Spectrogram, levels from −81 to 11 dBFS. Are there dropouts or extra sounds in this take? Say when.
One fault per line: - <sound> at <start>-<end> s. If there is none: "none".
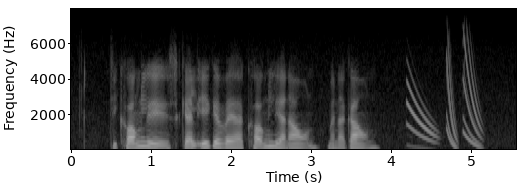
- chirp at 4.2-5.2 s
